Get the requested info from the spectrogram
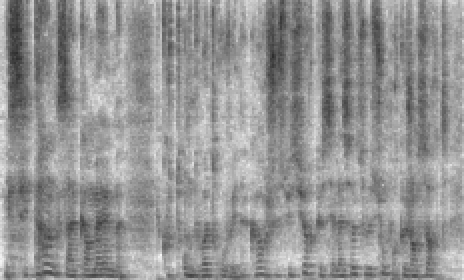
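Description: A man's voice: a little high, fast talker, natural voice. An actor playing a frantic man obsessed with a noise, speaking insistently and repeating himself in an audio drama. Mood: agitated, desperate. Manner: agitated, insistent repetition. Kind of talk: French audio fiction acting.

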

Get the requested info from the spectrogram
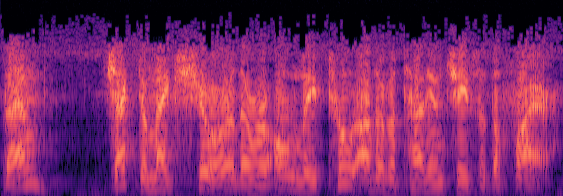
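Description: Attore come investigatore calmo, registrazione ovattata. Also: male voice, fairly high pitch, natural voice. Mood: measured, commanding. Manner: measured, curious, authoritative. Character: calm, shrewd male investigator in charge. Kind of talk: old-time radio crime drama acting. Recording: muffled, hissy vintage radio recording.

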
